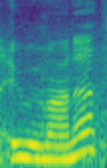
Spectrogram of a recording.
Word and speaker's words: Uwimana: Let's say hello to Lilian Uwimana, who's the Human Resources Manager at the Diversity Business Incubator.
